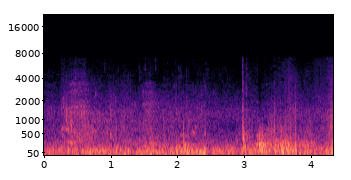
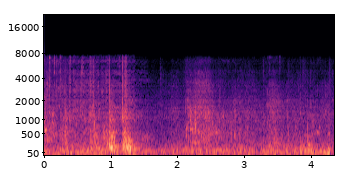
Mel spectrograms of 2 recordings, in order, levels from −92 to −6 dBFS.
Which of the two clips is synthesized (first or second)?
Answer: second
